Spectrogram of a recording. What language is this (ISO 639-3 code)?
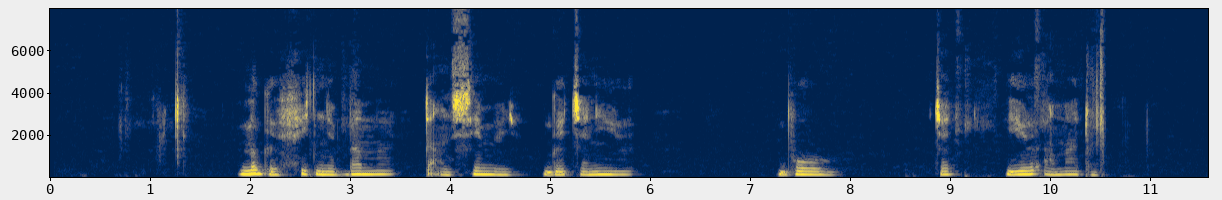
byv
